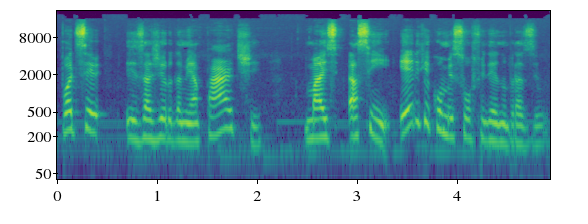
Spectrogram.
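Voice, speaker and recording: A woman's voice: medium pitch, animated, moderate pace, soft background music. A woman with a Brazilian Portuguese accent hosting a casual podcast chat, talking in an indignant, emphatic way with many restarts.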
